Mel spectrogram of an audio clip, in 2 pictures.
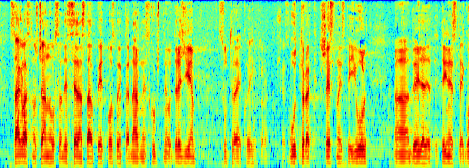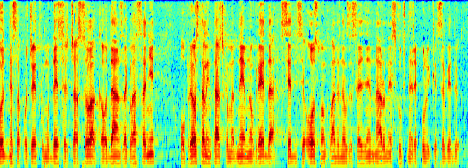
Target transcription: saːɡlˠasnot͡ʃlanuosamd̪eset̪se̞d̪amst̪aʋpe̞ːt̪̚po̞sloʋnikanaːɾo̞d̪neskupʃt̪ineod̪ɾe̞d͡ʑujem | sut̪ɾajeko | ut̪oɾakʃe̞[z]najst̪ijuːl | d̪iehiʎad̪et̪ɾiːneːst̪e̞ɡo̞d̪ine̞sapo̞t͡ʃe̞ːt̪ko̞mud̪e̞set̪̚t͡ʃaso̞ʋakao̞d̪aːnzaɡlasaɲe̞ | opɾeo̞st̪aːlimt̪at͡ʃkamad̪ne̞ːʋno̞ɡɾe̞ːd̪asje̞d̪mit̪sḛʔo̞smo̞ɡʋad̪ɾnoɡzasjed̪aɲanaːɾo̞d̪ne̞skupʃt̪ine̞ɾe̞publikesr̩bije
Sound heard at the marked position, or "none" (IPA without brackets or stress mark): s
